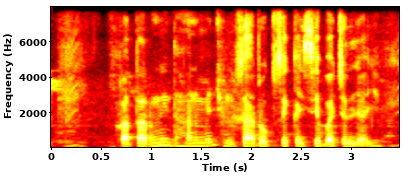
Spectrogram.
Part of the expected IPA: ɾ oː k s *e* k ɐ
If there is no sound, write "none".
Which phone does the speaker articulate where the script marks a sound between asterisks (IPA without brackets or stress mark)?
e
